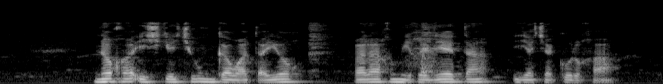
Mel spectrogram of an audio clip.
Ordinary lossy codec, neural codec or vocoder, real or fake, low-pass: MP3, 96 kbps; none; real; 7.2 kHz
